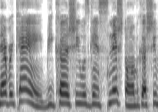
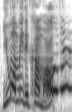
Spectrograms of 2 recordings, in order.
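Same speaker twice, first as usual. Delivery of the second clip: higher, incredulous rising question; surprised question; 5 semitones higher, 4 dB louder than usual. Retold or imitated. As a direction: act out delighted disbelief at an invitation. Astonished at the invitation.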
